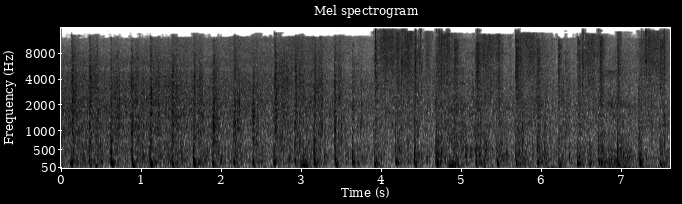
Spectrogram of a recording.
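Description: Quick footsteps run over dirt and dry grass.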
